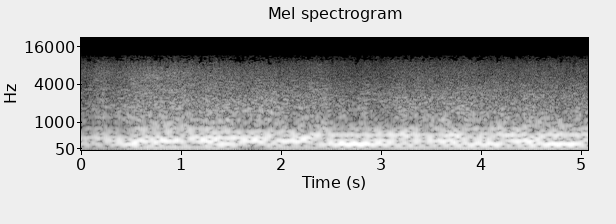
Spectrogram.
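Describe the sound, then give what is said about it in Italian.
A ship's siren, signalling arrival in port, blares in one long, steady low-pitched tone, rich with harmonics, sounding loudly and continuously for the whole five seconds with no voices. “La sirena ci avvisa che stiamo giungendo in porto.”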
